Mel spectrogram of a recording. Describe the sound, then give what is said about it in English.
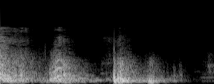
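People throw themselves against a locked door, producing one heavy, dull thud midway through. Voices talk before and after the impact. “It's locked. You're crazy. Why would anybody lock a door in broad daylight? All we have to do is throw ourselves against it. Okay. One, two, three.”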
